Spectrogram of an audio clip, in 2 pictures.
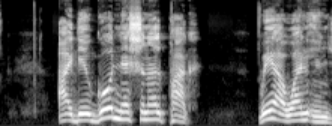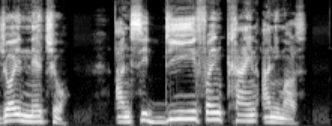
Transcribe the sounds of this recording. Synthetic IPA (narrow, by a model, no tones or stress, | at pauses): ajdeɡonaʃɔnalpak | wɛawãnɛ̃nd͡ʒɔjnet͡ʃɔ | ãnsidifɹɛ̃nkʰãɪ̃ndanima̰ls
